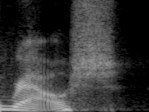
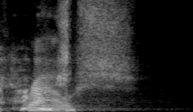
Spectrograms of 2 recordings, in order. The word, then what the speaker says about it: Rauch: Rauch. – Like, ouch. No, we won't do that. Rauch, like couch, sort of. Yeah, sort of. That's kind of. Without the hard.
